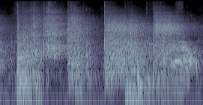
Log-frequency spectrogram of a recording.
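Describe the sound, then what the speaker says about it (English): A trim nail gun drives fasteners into door trim, firing four sharp, loud shots up close at uneven intervals, with each crack ringing out briefly before the next. "we're gonna set it all in place with our trim gun"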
